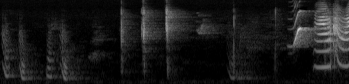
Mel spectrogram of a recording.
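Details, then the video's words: Pet Indian ringneck parakeet chattering in short, falling chirps delivered in a stuttering sequence, with several snappy clicks between, then a loud, piercing drawn-out screech at the close. "parrot chirping Sound _ Cute Indian Ringneck Parrot Mitthu voice"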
